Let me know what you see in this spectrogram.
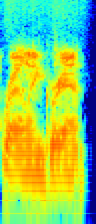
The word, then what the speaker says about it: Rylend Grant: Yeah, I am at Rylend Grant on social media. That's R-Y-L-E-N-D-G-R-A-N-T.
